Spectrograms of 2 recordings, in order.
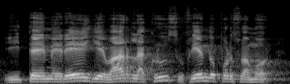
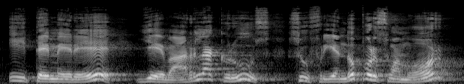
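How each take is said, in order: First: It is said with a flat, affirming intonation. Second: It is said with a questioning intonation. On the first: The singer states that they will fear. The speaker calls it wrong. "pareciera que estamos afirmando" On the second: The singer is asking whether they would fear. The speaker calls it right. "es difícil dar la inflexión de pregunta, ¿no? Pero como él decía"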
